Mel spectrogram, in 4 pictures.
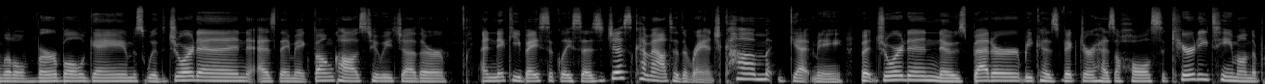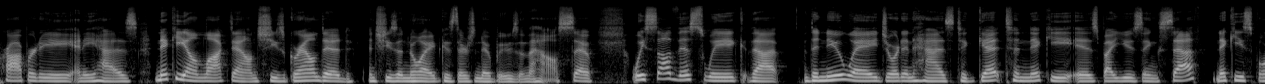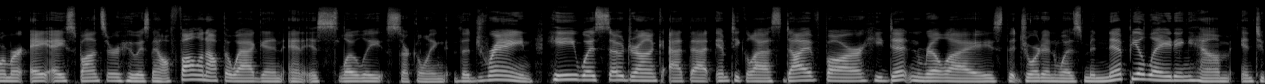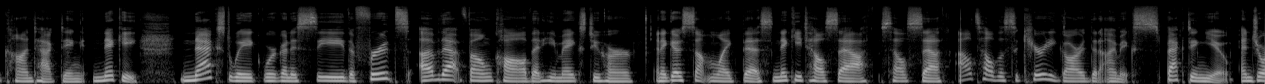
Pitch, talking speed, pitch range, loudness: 160 Hz, 185 wpm, 145-175 Hz, -26 LUFS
